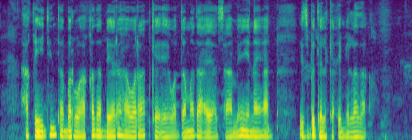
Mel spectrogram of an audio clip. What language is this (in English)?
Somali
